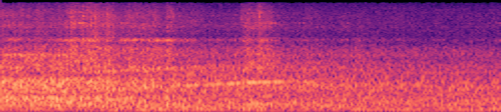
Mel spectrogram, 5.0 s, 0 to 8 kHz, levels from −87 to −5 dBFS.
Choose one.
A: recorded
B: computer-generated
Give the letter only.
A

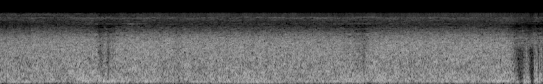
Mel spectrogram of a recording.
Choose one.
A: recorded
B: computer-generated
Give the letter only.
A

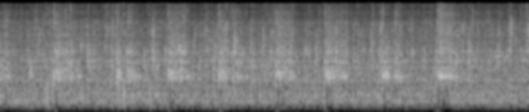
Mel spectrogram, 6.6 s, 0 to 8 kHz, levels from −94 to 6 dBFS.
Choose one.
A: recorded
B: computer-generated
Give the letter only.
A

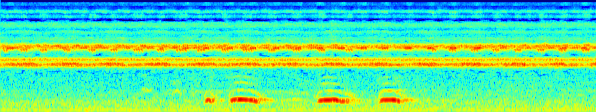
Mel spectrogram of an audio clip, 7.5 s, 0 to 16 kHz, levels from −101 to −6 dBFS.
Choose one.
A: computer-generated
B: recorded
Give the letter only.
A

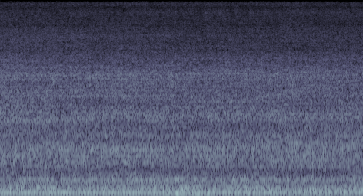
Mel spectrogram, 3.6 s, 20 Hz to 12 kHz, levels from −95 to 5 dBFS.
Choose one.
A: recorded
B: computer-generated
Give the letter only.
A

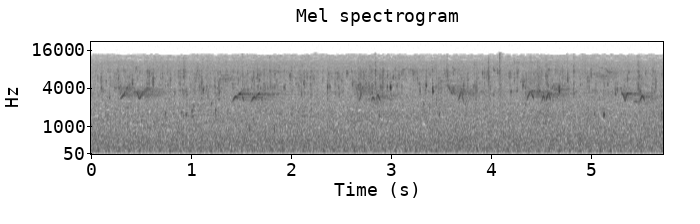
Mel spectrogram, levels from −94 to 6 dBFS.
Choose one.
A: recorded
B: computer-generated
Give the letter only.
A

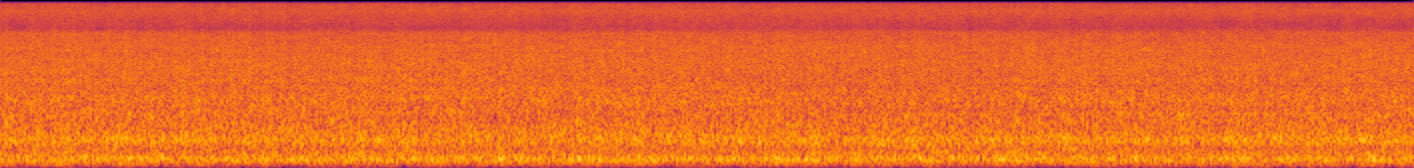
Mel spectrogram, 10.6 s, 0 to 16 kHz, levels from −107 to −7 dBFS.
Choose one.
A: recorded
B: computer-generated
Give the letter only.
B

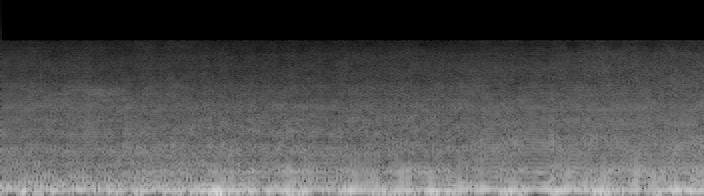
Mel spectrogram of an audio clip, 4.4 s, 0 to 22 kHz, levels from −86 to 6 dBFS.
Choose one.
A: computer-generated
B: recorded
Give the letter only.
A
